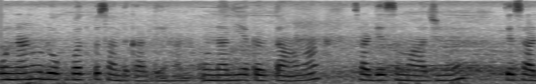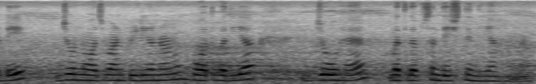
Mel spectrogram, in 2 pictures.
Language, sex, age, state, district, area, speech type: Punjabi, female, 18-30, Punjab, Bathinda, rural, spontaneous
